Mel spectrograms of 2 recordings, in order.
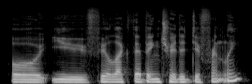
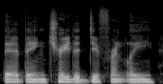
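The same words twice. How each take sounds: First: Rising tune on "differently" at the end; upward inflection. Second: Said in the usual way. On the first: Shown as a demonstration. Team leader mirroring a complaining staff member, rising end. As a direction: lift the end of "differently" like a question. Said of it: "upward inflection on the end of our sentence". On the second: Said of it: "coming to you complaining".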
